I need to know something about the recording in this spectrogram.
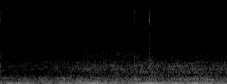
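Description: Two quick, faint clicks from the Wurkkos HD20 torch's electronic side switch being pressed, about a second and a half in, over a low steady hum.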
